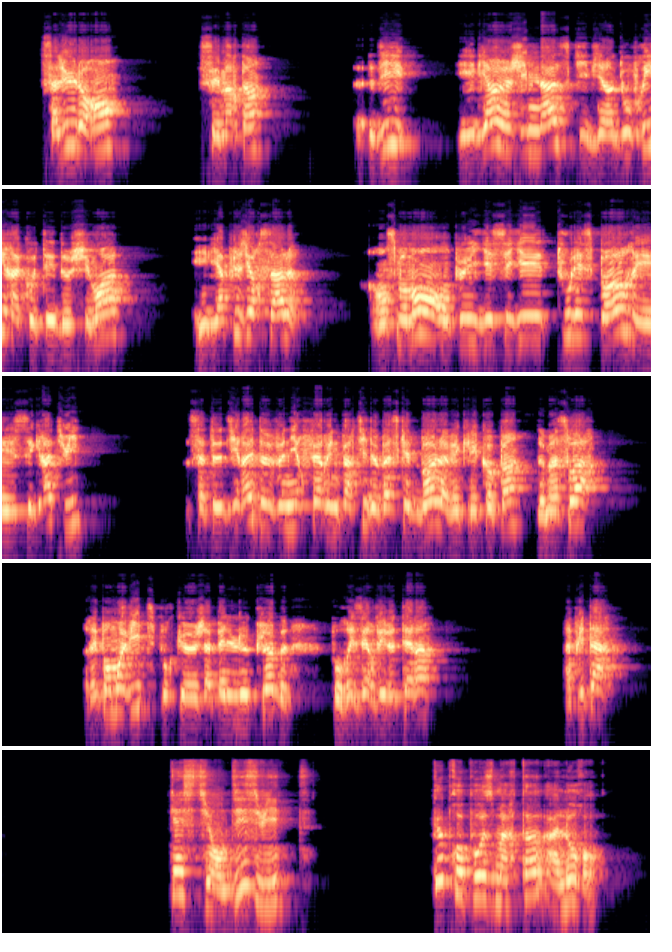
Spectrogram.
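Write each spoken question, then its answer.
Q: Que propose Martin à Laurent?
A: De venir jouer au basketball avec les copains demain soir au nouveau gymnase.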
